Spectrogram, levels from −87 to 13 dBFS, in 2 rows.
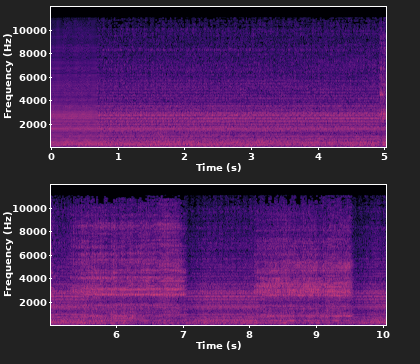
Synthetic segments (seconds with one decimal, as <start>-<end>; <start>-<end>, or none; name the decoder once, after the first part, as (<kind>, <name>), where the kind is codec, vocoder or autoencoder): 0.0-0.7 (vocoder, Vocos)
